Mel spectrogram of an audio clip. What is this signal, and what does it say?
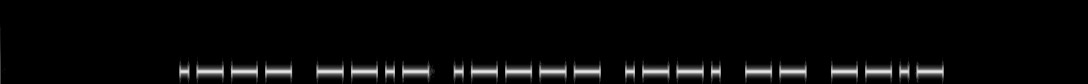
Morse code, heard as a keyed tone, about 14 wpm, 600 Hz. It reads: JQ1PMQ
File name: Callsigns-14wpm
